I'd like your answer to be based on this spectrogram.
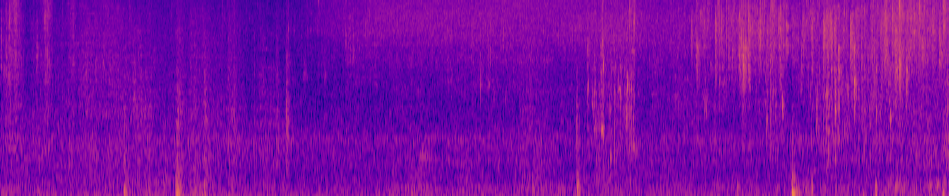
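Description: Hot water sprays and trickles over baking soda on car battery terminals, a soft hiss with scattered splashes and drips that grows a little fuller toward the end.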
